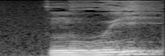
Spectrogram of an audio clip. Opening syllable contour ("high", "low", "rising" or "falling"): rising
